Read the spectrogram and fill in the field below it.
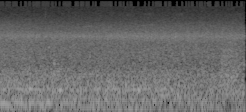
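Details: Steady, even rushing noise like a stream or waterfall, with no animal voices.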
